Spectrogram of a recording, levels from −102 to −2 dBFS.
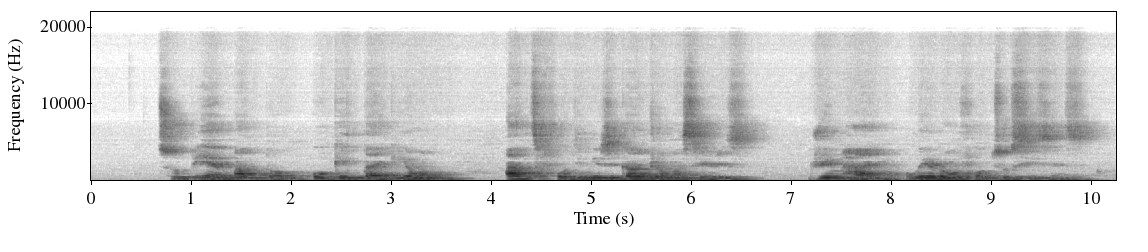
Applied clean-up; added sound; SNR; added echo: none; none; none; reverberation time 0.7 s.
